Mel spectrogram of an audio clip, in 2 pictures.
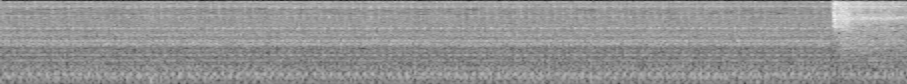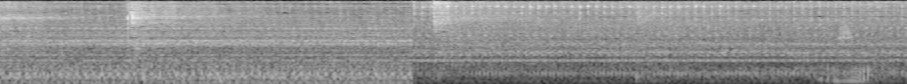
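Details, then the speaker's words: Respironics Millennium oxygen concentrator opened up for teardown, pressure swing adsorption type: very shaky compressor running with steady mechanical hum and rapid vibration, then a sudden drop to a quieter hiss. "yes that's a very shaky compressor actually"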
